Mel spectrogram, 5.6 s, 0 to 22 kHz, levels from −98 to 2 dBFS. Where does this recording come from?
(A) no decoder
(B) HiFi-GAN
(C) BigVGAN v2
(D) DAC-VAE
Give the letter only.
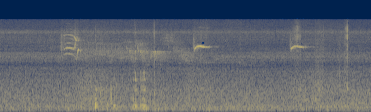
A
